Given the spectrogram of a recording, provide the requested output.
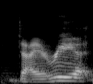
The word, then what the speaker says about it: Daeira: he laid with Aphrodite, Brimo, diarrhea. Diarrhea. It's spelled Daeira, so I don't know.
